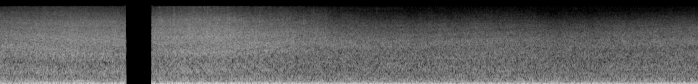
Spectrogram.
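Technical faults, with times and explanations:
1.26 to 1.52 s, playback stall: The sound cuts out in mid-flow and the output goes fully silent for about 263 ms. Nothing fades; it simply stops. When it returns, it carries on from where it broke off. The likely cause is that the player's buffer ran dry or its playback thread was held up. No new samples reached the output during that gap, so the device played silence until data arrived again.
1.52 to 3.27 s, catch-up at higher speed: Right after the gap, the audio runs fast for about 1.75 s. It plays at 1.15 times normal speed, and the pitch rises by about two semitones. Everything sounds hurried and slightly higher. The player is draining the backlog built up during the stall. It resamples to play faster and win back the lost time. Speed and pitch then return to normal at 3.27 s.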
